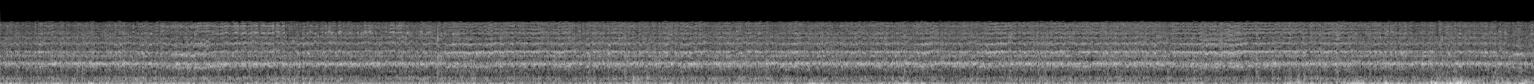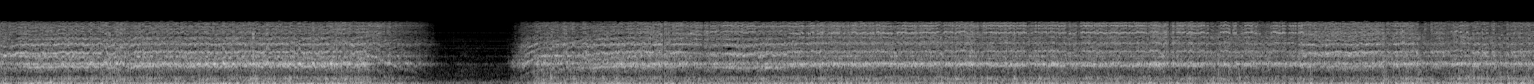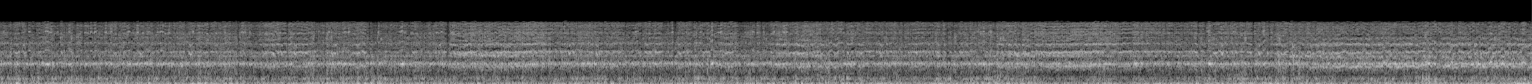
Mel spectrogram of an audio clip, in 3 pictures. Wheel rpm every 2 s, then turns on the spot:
230, 230, 220, 230, 230, 230, 230, 220, 190, 120, 120, 220, 240, 230, 230, 240, 230, 230, 230, 230, 220, 220, 190.
none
